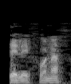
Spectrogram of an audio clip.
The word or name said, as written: telefonazo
